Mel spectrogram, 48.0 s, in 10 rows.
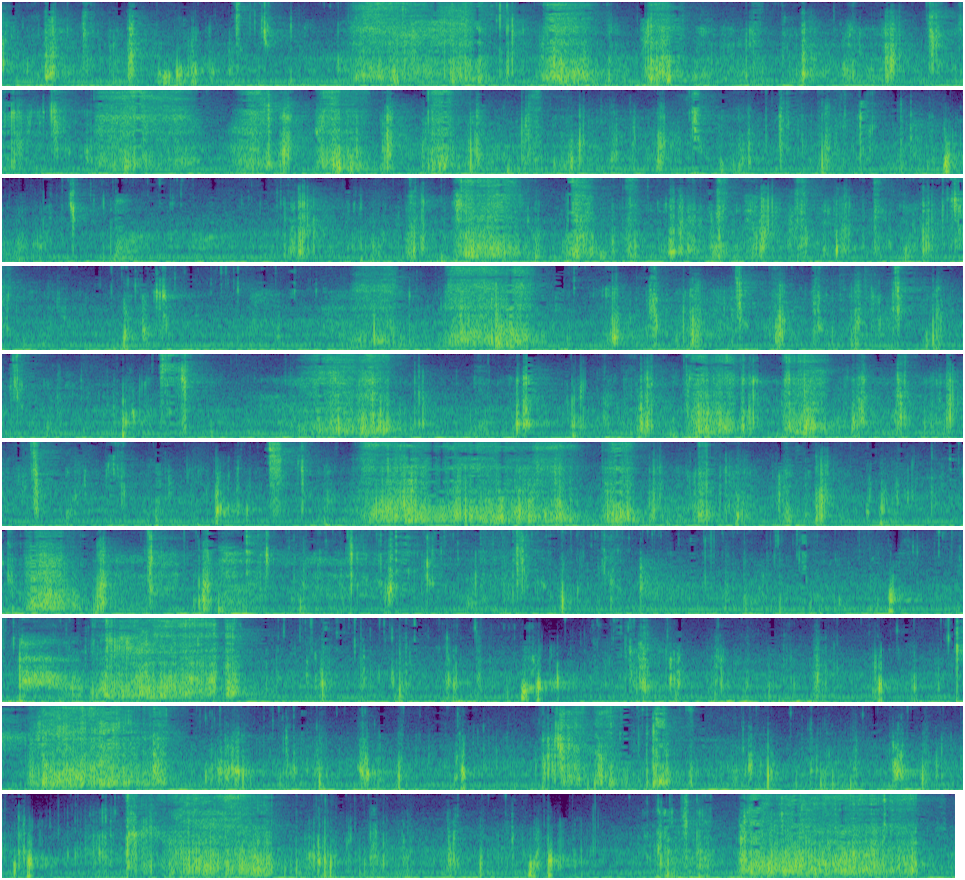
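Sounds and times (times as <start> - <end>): biting and chewing food: 27.2 - 48.0.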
